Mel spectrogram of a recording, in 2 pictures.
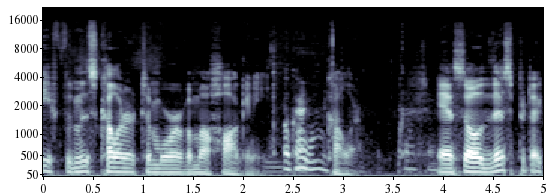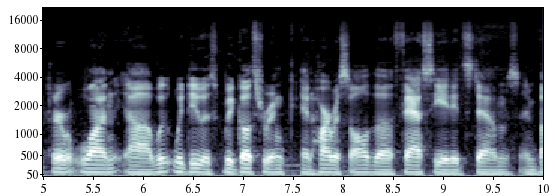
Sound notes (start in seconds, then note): none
